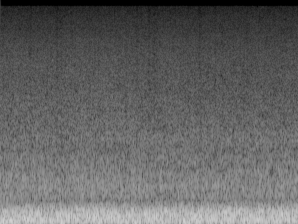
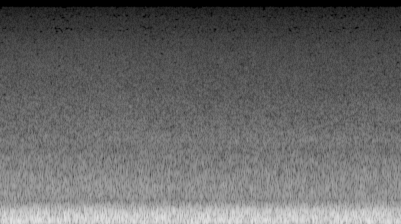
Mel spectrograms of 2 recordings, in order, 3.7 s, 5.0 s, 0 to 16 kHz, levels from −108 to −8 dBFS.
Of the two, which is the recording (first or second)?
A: first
